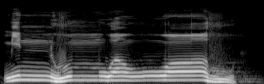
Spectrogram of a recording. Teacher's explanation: lam jalalah yang didahului fathah dibaca tafkhim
